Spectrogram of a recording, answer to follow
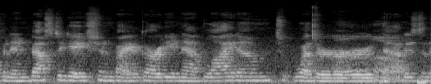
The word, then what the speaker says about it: ad litem: Ad litem.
